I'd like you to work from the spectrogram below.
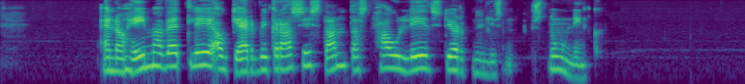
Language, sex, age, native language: Icelandic, female, 60-69, Icelandic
